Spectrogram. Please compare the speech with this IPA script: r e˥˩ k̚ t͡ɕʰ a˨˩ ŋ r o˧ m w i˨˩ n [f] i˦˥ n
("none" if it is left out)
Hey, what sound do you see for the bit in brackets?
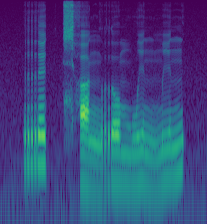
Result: m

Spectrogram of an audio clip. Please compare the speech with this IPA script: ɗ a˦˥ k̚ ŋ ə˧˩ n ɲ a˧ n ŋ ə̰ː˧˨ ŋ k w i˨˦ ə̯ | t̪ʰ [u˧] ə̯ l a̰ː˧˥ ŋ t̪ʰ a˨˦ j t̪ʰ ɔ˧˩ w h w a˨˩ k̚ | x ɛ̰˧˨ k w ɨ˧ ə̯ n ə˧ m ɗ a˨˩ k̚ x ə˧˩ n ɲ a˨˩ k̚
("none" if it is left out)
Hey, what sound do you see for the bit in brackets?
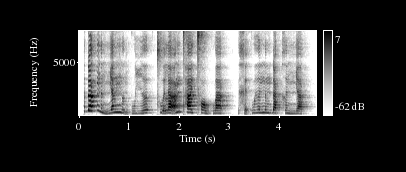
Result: ṵ˧˨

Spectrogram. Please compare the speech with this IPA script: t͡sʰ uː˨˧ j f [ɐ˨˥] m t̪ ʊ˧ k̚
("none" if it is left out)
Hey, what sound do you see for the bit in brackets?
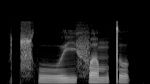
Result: ɐ˧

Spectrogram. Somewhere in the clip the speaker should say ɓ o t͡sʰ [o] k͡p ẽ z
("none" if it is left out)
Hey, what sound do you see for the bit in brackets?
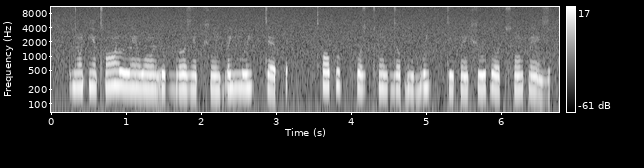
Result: õ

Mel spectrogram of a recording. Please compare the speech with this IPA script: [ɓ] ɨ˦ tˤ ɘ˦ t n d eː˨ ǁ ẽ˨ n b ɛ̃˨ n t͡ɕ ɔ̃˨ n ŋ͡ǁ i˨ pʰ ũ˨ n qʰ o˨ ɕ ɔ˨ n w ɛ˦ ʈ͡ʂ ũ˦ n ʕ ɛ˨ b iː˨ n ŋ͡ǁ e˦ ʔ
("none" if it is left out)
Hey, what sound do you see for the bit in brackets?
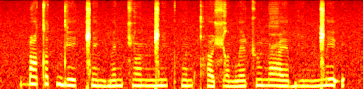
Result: ɓ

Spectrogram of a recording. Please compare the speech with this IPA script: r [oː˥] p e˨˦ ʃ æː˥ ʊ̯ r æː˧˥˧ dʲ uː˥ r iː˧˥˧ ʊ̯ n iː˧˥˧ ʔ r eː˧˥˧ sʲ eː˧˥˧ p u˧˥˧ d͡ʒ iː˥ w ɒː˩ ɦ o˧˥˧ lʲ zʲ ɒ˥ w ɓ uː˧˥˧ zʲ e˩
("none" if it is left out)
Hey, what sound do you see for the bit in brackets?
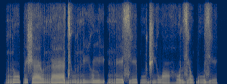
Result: oː˥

